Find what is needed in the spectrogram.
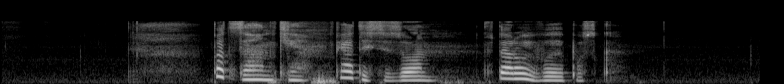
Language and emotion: Russian, sad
